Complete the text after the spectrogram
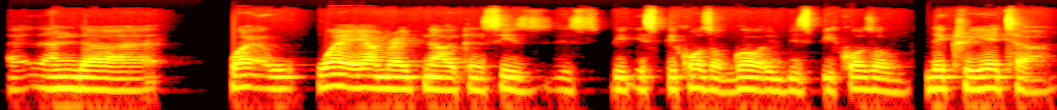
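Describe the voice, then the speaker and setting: A man, a painter, talking in an interview, halting and earnestly repeating his phrases. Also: mid-range voice, level tone, mellow, muffled recording. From Zambia. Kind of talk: casual interview talk.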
